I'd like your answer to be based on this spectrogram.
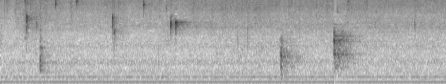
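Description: Onion fries in sunflower oil with a steady, fairly quiet sizzle beneath a constant low hum, broken by a few soft scrapes and clicks of stirring.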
